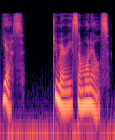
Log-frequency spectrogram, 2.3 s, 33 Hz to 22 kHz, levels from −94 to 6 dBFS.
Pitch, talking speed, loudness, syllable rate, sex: 175 Hz, 130 wpm, -17 LUFS, 5.8 syllables/s, female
